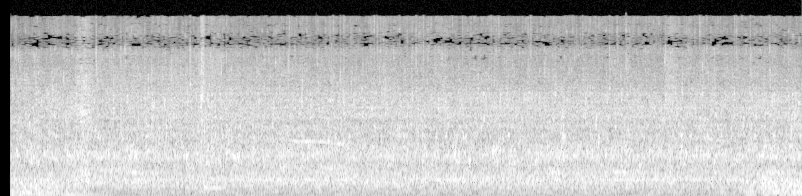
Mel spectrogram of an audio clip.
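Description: Steady trickle of water running into an aquaponics fish tank, with a faint tick about two seconds in.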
